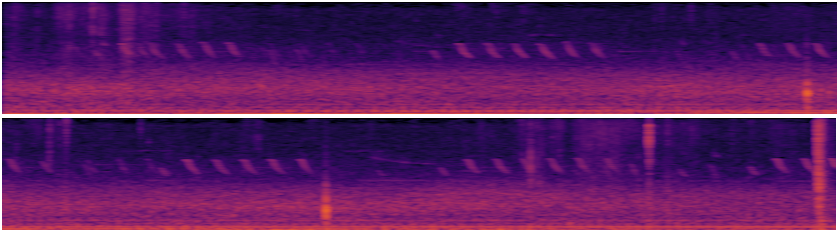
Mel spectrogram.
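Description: A small bird calling in quick runs of four or five high chirps, repeated about every second, over a steady low hum. A few sharp clicks stand out, the first about four seconds in and the last near the end.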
